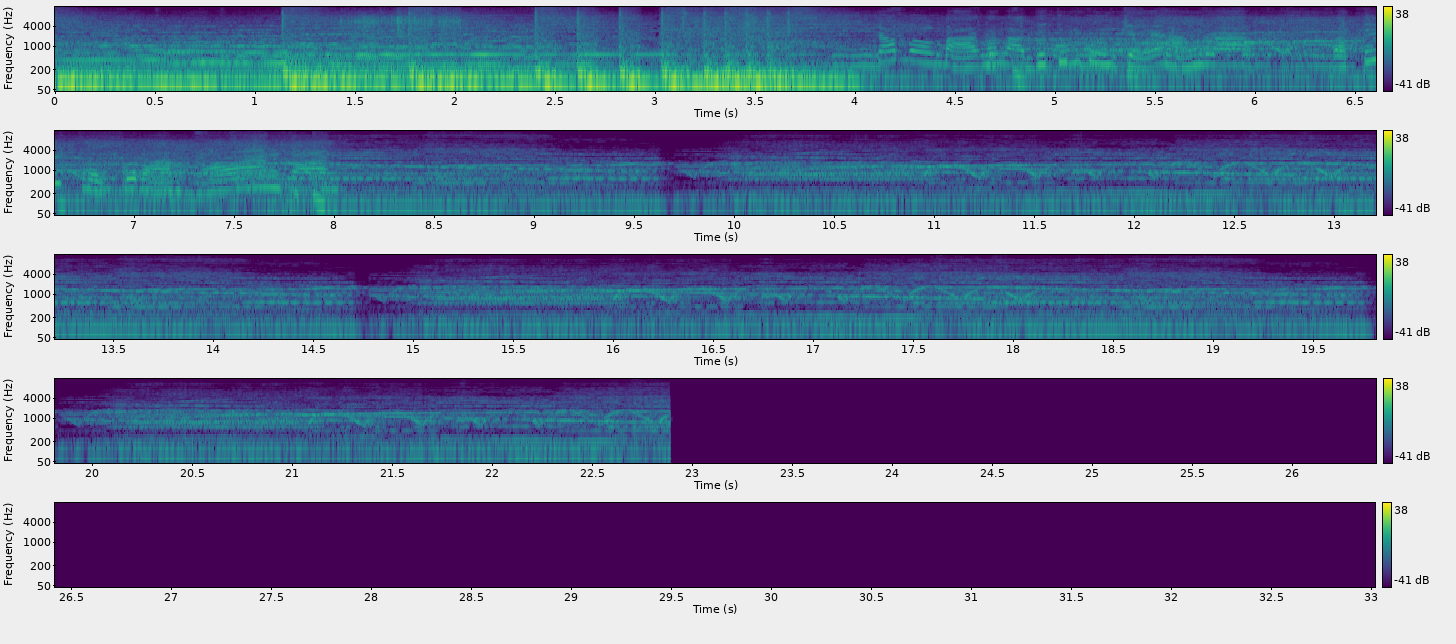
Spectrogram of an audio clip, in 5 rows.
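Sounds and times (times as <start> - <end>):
emergency vehicle sirens wailing: 4.1 - 22.9.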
